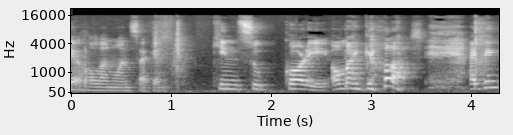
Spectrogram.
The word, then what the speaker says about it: kintsukuroi: And I think the reason why this whole katsuragi, is that how you say it? Hold on one second. Kintsukori.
